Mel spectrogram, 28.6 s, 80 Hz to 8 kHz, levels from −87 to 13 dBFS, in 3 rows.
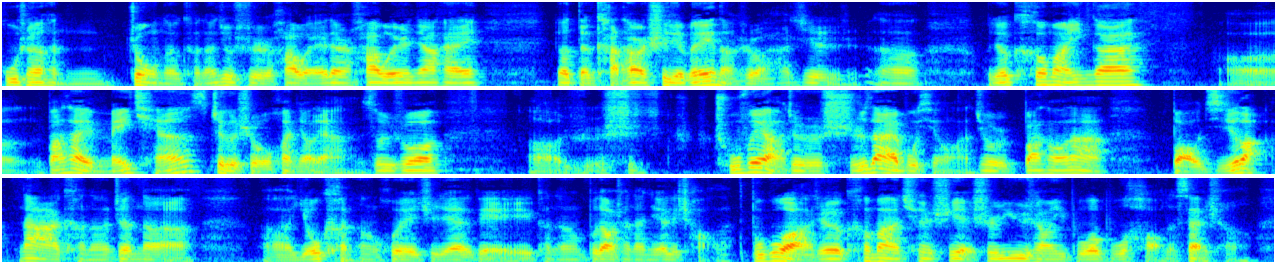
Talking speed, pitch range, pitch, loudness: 255 characters per minute, 90-110 Hz, 100 Hz, -21 LUFS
